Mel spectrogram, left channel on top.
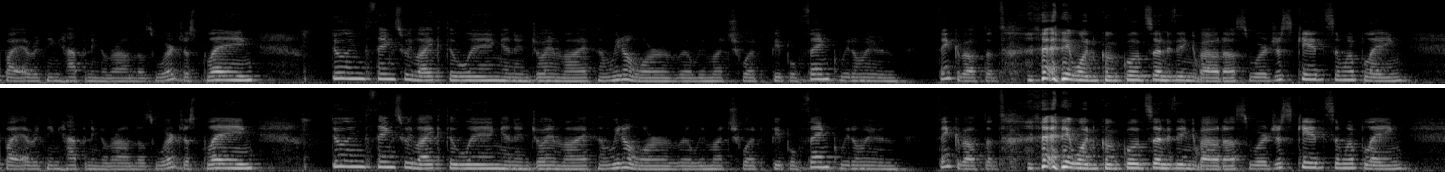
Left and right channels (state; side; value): normal; both; correlation 0.86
